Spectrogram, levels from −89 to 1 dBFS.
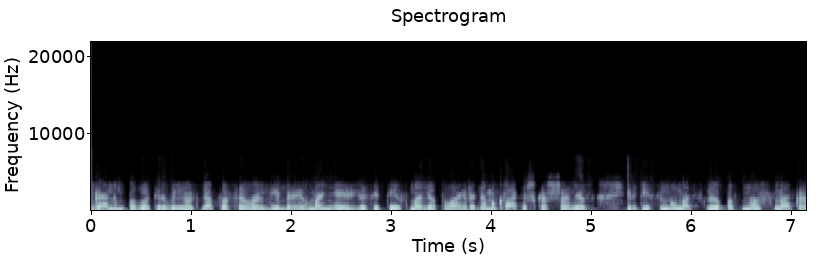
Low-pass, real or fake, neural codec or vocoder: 7.2 kHz; fake; codec, 16 kHz, 4 kbps, X-Codec, HuBERT features, trained on general audio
